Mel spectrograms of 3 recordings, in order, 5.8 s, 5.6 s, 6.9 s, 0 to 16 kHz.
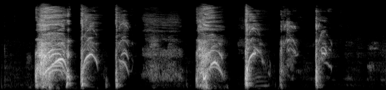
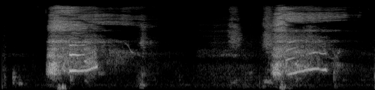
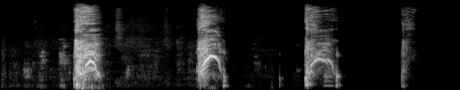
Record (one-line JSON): {"cough_length": "5.8 s", "cough_amplitude": 24796, "cough_signal_mean_std_ratio": 0.4, "exhalation_length": "5.6 s", "exhalation_amplitude": 3915, "exhalation_signal_mean_std_ratio": 0.5, "three_cough_length": "6.9 s", "three_cough_amplitude": 29626, "three_cough_signal_mean_std_ratio": 0.31, "survey_phase": "beta (2021-08-13 to 2022-03-07)", "age": "45-64", "gender": "Female", "wearing_mask": "No", "symptom_cough_any": true, "symptom_runny_or_blocked_nose": true, "symptom_shortness_of_breath": true, "symptom_fatigue": true, "symptom_change_to_sense_of_smell_or_taste": true, "symptom_onset": "4 days", "smoker_status": "Never smoked", "respiratory_condition_asthma": false, "respiratory_condition_other": false, "recruitment_source": "Test and Trace", "submission_delay": "2 days", "covid_test_result": "Positive", "covid_test_method": "RT-qPCR", "covid_ct_value": 15.4, "covid_ct_gene": "ORF1ab gene", "covid_ct_mean": 15.6, "covid_viral_load": "7700000 copies/ml", "covid_viral_load_category": "High viral load (>1M copies/ml)"}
